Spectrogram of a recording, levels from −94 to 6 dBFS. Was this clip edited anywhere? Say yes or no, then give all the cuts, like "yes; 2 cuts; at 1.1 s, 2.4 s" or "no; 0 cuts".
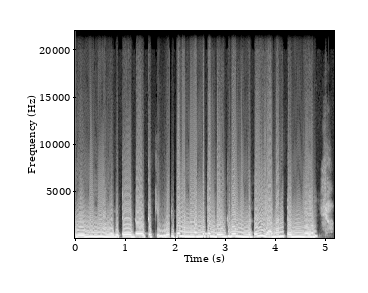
yes; 1 cut; at 1.9 s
